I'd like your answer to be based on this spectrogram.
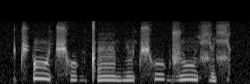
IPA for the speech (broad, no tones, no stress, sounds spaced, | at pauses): t͡ʃʼ õ t͡ʃʰ o ɡ tʼ ɛ̃ː b ɾʲ ũ t͡ʃʰ u ɡ z ũ ç ə ç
